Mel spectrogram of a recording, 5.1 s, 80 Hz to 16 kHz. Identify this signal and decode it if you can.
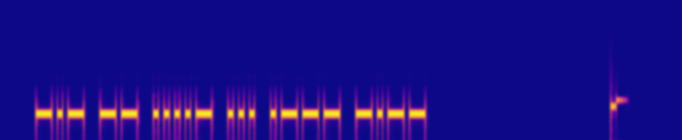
Morse code, heard as a keyed tone, about 30 wpm, 700 Hz. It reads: KM4SJY
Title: USA Call Signs Repeated 2x 30wpm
